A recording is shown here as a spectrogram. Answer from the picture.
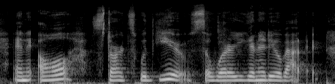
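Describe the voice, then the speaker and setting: A woman's dark, mellow voice at a medium pitch and a fairly quick pace. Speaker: tarot reader. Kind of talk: tarot reading. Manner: hesitant, filler-heavy.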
